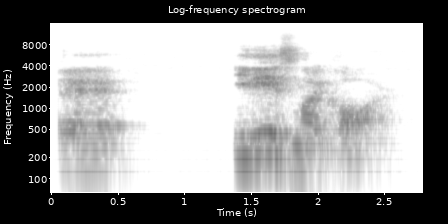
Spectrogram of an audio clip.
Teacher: E é it is mesmo, esse T acaba se transformando num R.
